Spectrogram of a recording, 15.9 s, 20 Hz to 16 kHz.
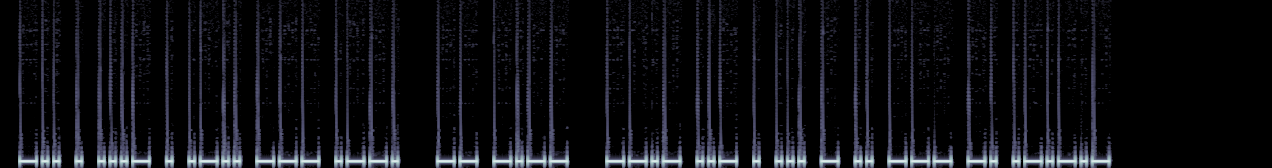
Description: Morse code, heard as a keyed tone, about 17 wpm, 700 Hz. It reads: DEVELOP MY QUESTION.
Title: Sentences from Top 1000 Words - Review Part 2 - 17wpm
